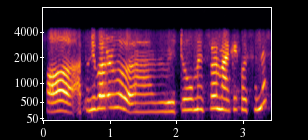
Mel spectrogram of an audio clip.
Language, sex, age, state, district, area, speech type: Assamese, female, 18-30, Assam, Sivasagar, rural, conversation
